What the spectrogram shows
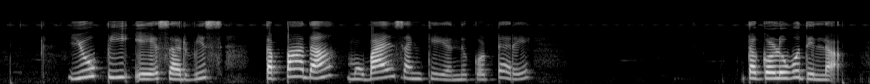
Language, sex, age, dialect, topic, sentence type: Kannada, female, 18-24, Mysore Kannada, banking, statement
